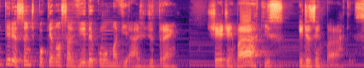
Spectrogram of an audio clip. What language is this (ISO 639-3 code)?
por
